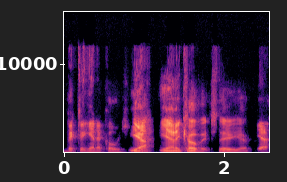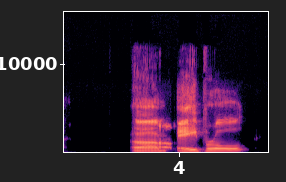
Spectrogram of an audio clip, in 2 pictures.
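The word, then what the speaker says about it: Yanukovych: government that is now in power right Victor yanakovich I said his name wrong victoriana coach yeah yannickovich there you go yeah um April April of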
